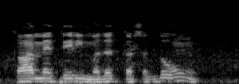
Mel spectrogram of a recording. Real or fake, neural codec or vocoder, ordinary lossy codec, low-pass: real; none; AAC, 48 kbps; 7.2 kHz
